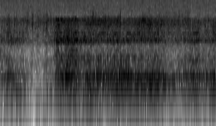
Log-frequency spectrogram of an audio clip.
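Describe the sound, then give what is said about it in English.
An armored car's heavy engine drones steadily with a low, tonal rumble and a hissy mechanical whine as it comes over the top of a hill, growing a little louder after the first moment and then holding steady. “There's the armored car coming over the top of the hill.”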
